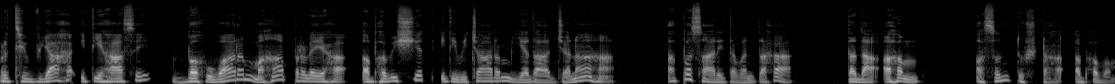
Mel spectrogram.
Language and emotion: Sanskrit, sad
